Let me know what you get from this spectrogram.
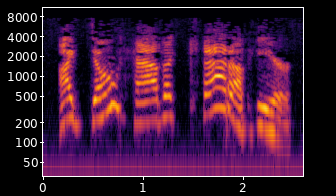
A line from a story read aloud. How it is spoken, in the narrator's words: I cried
